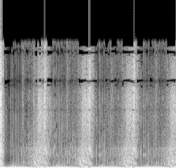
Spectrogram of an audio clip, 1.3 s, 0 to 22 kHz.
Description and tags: xKicks - A wild pack of Basses
Im sorry I haven’t been uploading lately… I really can’t give a reason as to why i haven’t been uploading any of the teaser kicks lately, nor have i given any download links for the actual xKicks volumes 1 or 2…
Ive actually finished xKicks volumes 1 - 6, each containing at least 250 unique Distorted, Hardstyle, Gabber, Obscure, Noisy, Nasty kicks, and I’m about to finish xKicks 7 real soon here.
Here are various teasers from xKicks 1 - 6
Do you enjoy hearing incredible hard dance kicks? Introducing the latest instalment of the xKicks Series! xKicks Edition 2 brings you 250 new, unique hard dance kicks that will keep you wanting more. Tweak them out with EQs, add effects to them, trim them to your liking, share your tweaked xKicks sounds.
xKicks is back with an all-new package featuring 250 Brand new, Unique Hard Dance kicks. xKicks Edition 3 features kicks suitable for Gabber, Hardstyle, Jumpstyle and any other harsh, raw sound.
Add EQ, Trim them, Add Effects, Change their Pitch.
